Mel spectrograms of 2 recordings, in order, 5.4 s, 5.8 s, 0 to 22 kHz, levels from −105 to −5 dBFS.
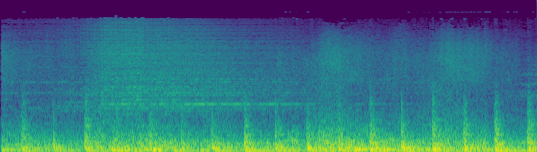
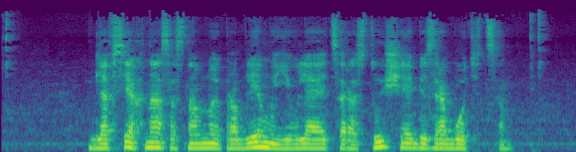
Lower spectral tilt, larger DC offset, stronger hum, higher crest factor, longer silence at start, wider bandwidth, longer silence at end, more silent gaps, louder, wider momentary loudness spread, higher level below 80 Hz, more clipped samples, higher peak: first, -8.5 dB/octave vs -6.5 dB/octave; neither; neither; about the same, 14 dB vs 16 dB; second, 0 s vs 0.9 s; second, 10.5 kHz vs 14 kHz; second, 0 s vs 0.65 s; neither; about the same, -20 LUFS vs -21 LUFS; second, 6 LU vs 12 LU; first, -20 dBFS vs -56 dBFS; neither; about the same, -4 dBFS vs -4 dBFS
